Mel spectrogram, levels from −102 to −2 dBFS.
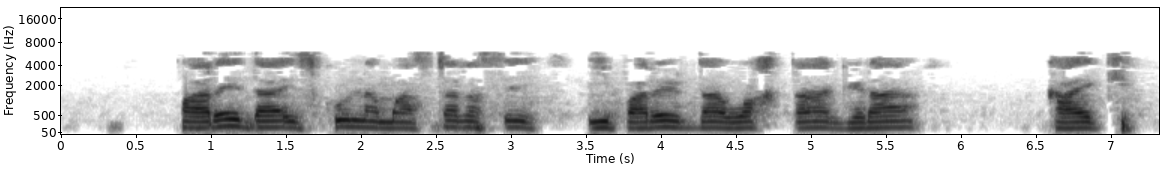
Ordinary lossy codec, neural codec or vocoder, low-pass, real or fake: MP3, 24 kbps; none; 7.2 kHz; real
